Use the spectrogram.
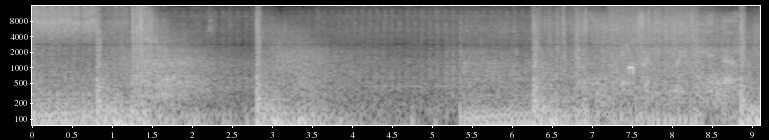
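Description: RPG explosions and gunfire in the Black Ops 2 multiplayer video game, with heavy booms and bursts of rapid shots in a loud, dense mix and a lull midway, with a player talking over it.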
